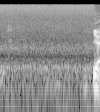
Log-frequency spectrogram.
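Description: Steady low background hum of a hall's room tone. About two seconds in, a man's voice comes in over the microphone with "yeah".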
